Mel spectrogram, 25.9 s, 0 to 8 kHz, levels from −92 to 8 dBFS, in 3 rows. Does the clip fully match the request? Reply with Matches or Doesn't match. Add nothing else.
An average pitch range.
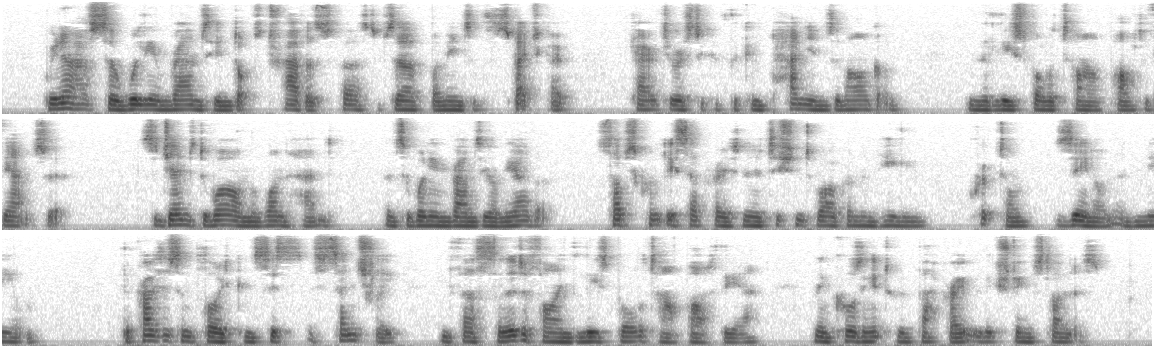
Doesn't match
